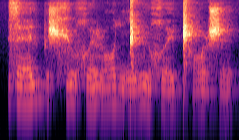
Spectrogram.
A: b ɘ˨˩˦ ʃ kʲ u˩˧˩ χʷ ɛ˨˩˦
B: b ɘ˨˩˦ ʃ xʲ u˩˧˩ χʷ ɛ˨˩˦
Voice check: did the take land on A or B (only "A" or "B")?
B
